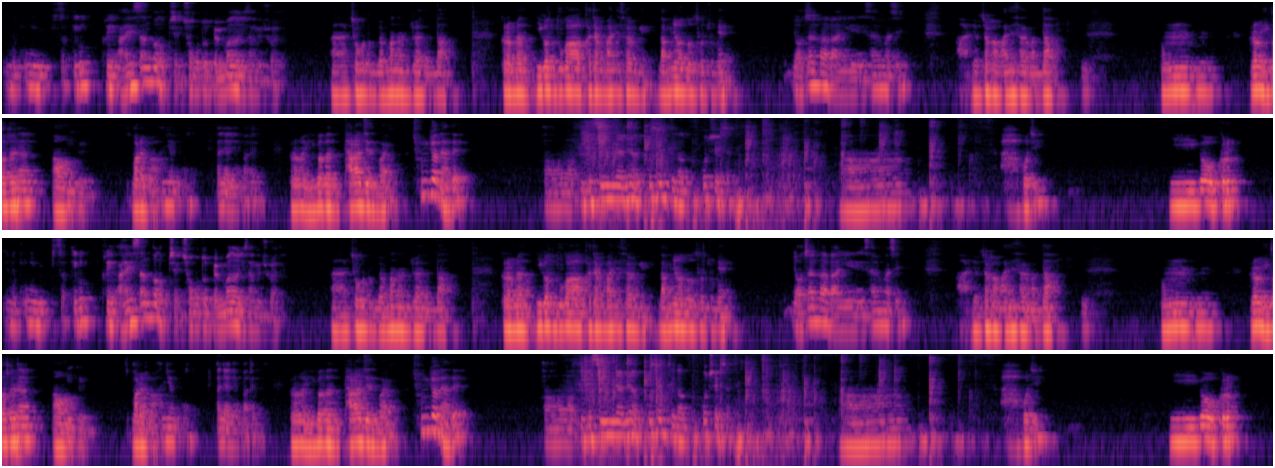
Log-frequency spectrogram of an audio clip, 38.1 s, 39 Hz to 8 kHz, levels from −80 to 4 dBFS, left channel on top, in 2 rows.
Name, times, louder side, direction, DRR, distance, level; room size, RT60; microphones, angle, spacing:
voice 1, 0.0-4.2 11.7-13.5 16.2-16.3 19.2-19.5 20.0-20.3 21.0-21.9 22.3-23.0 27.2-30.0, equal, 75° right, 4 dB, 3.4 m, -34 dB
voice 2, 4.9-6.7 7.0-10.9 13.9-14.0 14.3-15.8 16.3-16.6 17.4-18.2 18.7-19.4 19.8-20.1 21.0-21.5 23.4-24.9 25.2-25.9 31.6-32.6 34.0-34.6 36.6-37.5, equal, 10° left, 2 dB, 3.6 m, -29 dB
sound 1, 27.4-34.0, right 1 dB, 30° right, 3.8 m, -40 dB
13.5 x 13.0 x 6.0 m, 0.41 s
head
